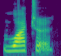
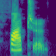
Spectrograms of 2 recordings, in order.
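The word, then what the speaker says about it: Vater: So this is नॉट वाटर. First of ऑल, फादर को हम German में क्या बोलते हैं, फाटर. इट्स नॉट वाटर, इट्स फाटर. Alright. We have यनवार, फाटर.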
